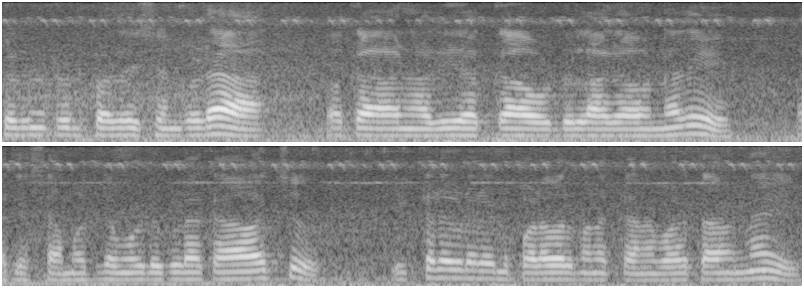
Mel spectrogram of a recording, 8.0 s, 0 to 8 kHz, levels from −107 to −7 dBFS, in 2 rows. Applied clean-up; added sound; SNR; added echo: none; Insect; 15 dB; none.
